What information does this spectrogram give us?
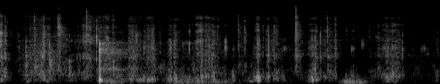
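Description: Crunching and biting of Koikeya potato chips during a side-by-side taste comparison, with crinkling of the snack bag. Many crisp, irregular crunches and rustles run steadily throughout, with one sharper snap near the start.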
